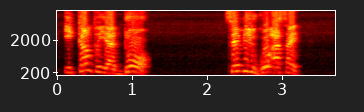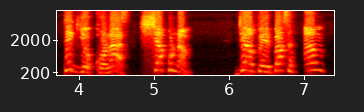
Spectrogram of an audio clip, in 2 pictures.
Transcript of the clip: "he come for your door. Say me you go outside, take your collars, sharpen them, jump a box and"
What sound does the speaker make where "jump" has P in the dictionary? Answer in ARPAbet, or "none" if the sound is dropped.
F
